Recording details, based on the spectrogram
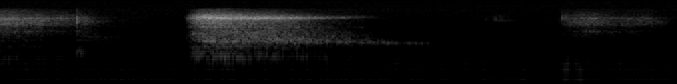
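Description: A single long exhaled breath during a guided breathing exercise, soft and airy, rising suddenly and fading over about a second, followed by a fainter breath near the end, with no voice.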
